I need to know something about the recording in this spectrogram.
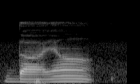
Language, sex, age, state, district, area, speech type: Urdu, male, 45-60, Maharashtra, Nashik, urban, read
